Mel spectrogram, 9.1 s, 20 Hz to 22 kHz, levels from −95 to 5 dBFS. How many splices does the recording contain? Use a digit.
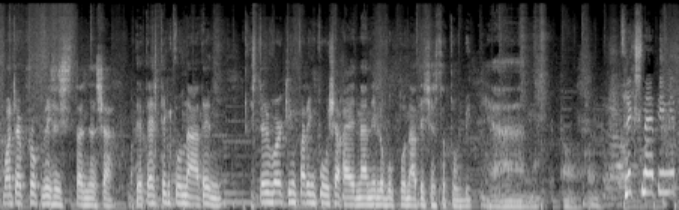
3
